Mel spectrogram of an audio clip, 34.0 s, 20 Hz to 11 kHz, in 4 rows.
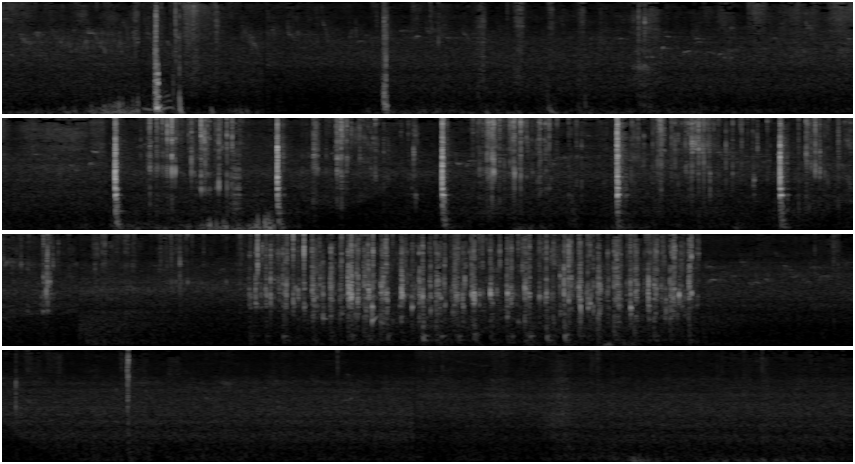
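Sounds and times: wooden spoon beating eggs: 0:19.6 - 0:24.0.

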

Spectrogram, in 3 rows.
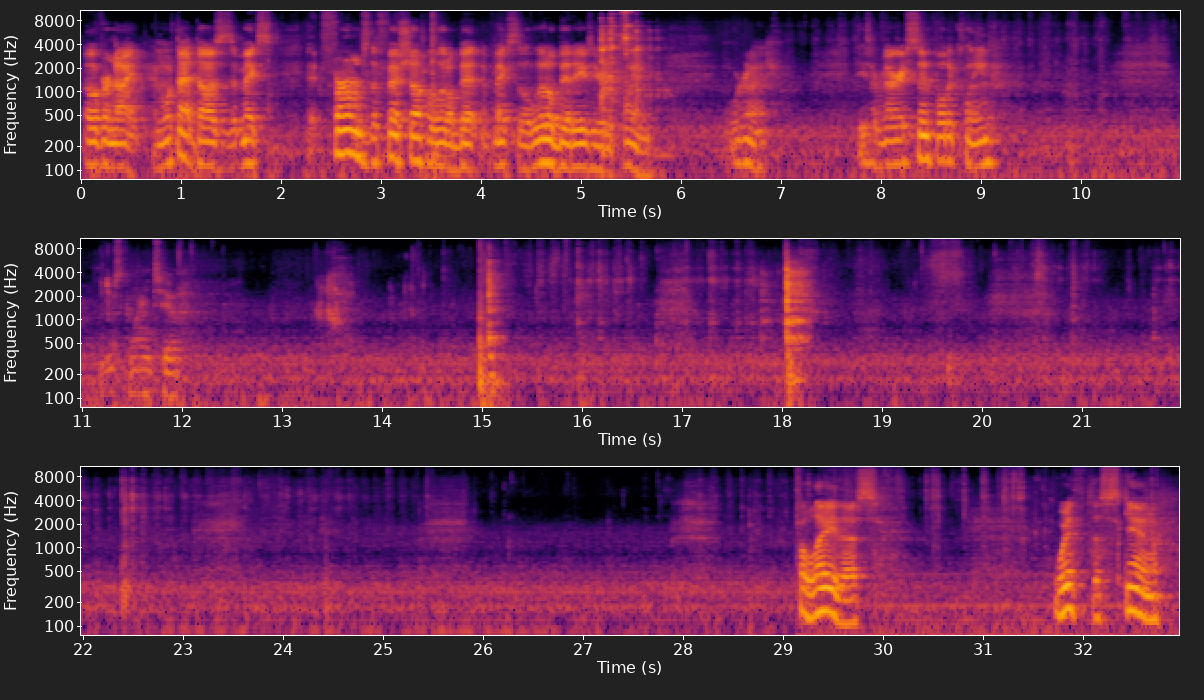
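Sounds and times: low room hum: 0:00.0 - 0:32.9
knife scraping fish: 0:08.7 - 0:10.5, 0:15.2 - 0:18.1, 0:20.5 - 0:25.5, 0:28.2 - 0:32.8.

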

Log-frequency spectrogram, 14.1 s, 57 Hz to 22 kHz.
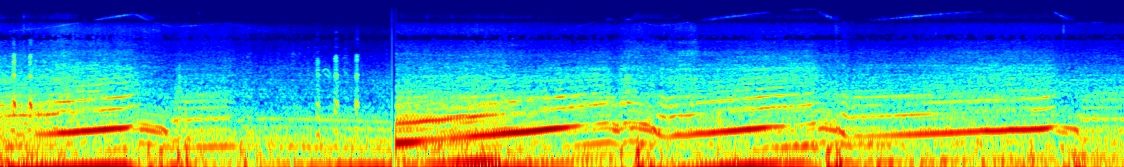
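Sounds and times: car engine accelerating: 0:00.0 - 0:14.0
road noise: 0:00.0 - 0:14.0.

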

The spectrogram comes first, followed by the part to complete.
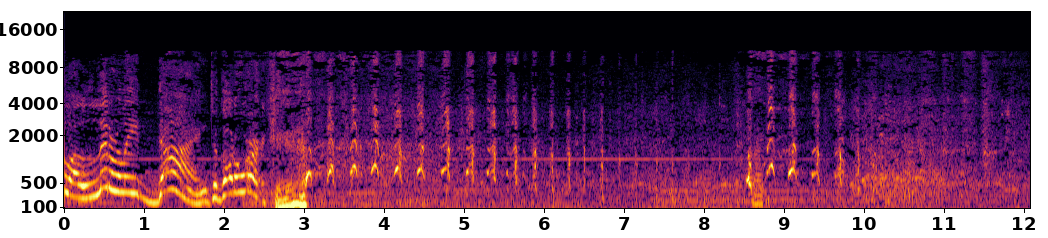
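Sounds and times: audience laughter: 0:02.8 - 0:12.0.

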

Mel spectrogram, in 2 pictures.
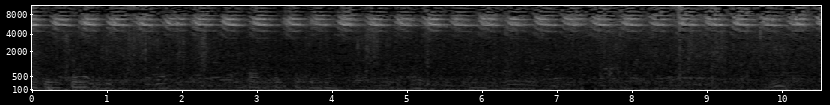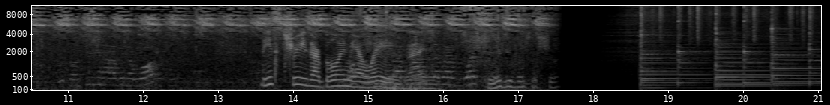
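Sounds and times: insect chirping in high pulses: 0:05.0 - 0:17.4.

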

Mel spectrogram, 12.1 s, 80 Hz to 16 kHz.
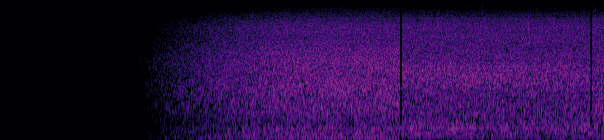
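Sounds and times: stream rushing over rocks: 0:02.8 - 0:12.0.

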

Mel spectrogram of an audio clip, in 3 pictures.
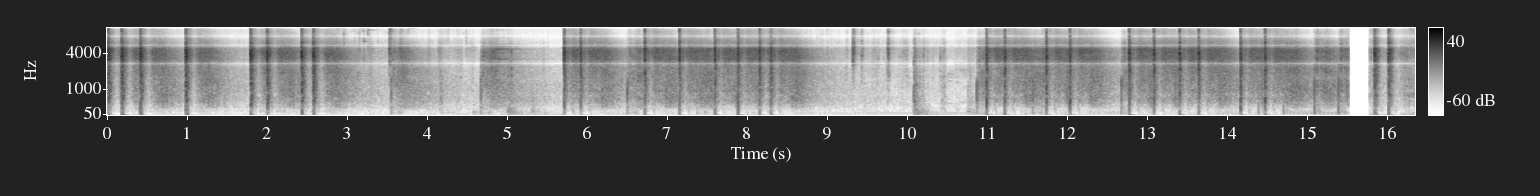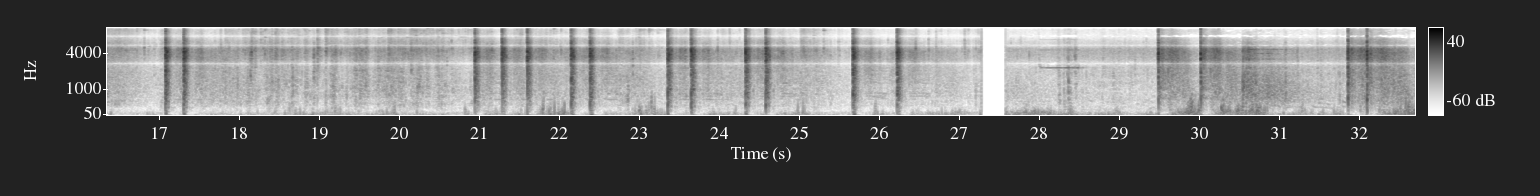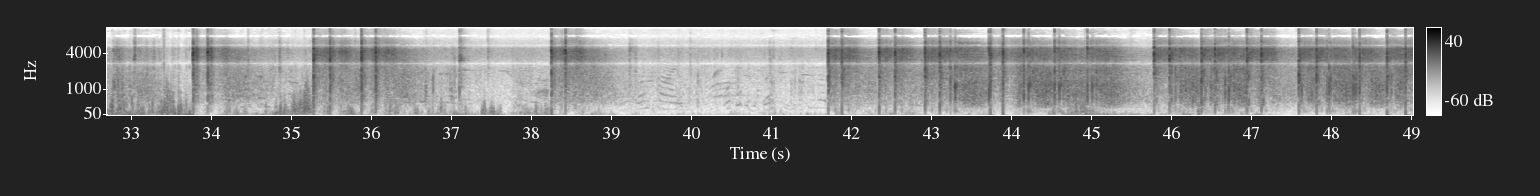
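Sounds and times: pistol firing shots: 0:00.0 - 0:04.1, 0:04.7 - 0:09.0, 0:10.9 - 0:16.4, 0:17.1 - 0:17.7, 0:23.4 - 0:25.0, 0:25.7 - 0:26.6, 0:29.5 - 0:31.2, 0:31.8 - 0:33.2, 0:33.8 - 0:34.6, 0:35.2 - 0:36.7, 0:38.2 - 0:39.2, 0:41.7 - 0:49.0.

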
